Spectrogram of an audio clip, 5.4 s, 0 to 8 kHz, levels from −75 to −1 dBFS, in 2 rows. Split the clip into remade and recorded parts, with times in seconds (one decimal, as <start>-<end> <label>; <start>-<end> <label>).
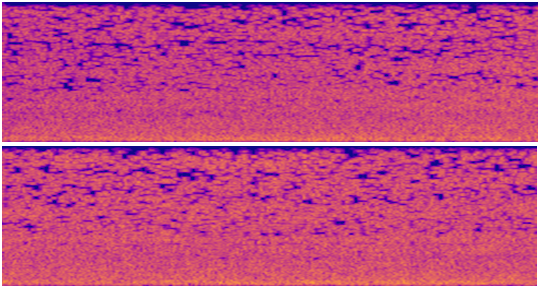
0.0-5.4 recorded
